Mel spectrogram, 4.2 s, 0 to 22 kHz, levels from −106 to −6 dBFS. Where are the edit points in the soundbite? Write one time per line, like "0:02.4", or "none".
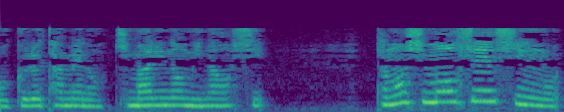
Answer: none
